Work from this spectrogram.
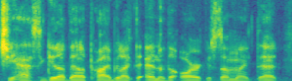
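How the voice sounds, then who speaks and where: The speaker is a man. His pitch sits fairly low. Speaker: podcast host. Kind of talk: casual chat. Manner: fast.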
